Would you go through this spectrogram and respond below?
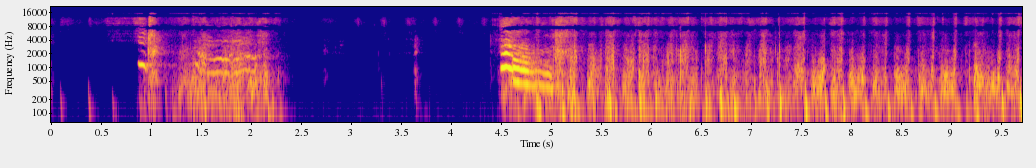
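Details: Pomeranian tearing at a sofa indoors. Two bursts of high, sliding whimpering yips with clear pitch, then steady scratching and rustling of fabric fill the rest.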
